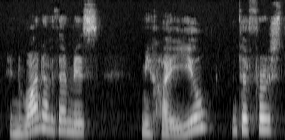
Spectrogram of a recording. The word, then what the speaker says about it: Mikhail: Be careful though, there are some exceptions, and one of them is Mikhail in the first name and Mikhailovich in the patronymic.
